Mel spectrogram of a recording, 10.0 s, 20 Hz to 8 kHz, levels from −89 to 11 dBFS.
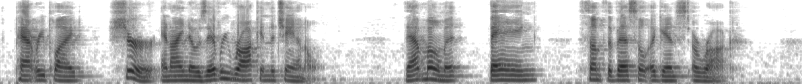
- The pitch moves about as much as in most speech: No, narrow, 2.1 semitones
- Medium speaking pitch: Yes, medium, 170 Hz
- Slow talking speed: Yes, slow, 120 wpm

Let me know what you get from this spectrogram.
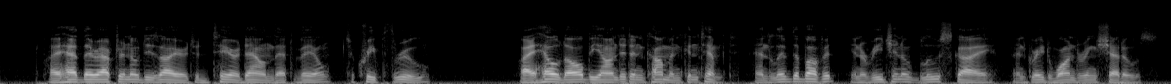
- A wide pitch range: No, average, 3.3 semitones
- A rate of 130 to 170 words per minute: No, average, 180 wpm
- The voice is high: No, low, 105 Hz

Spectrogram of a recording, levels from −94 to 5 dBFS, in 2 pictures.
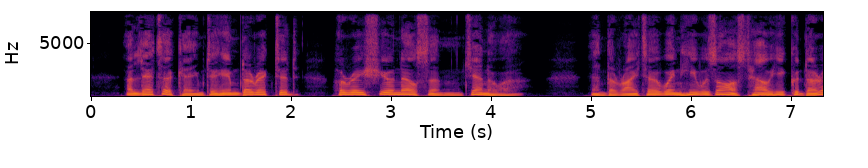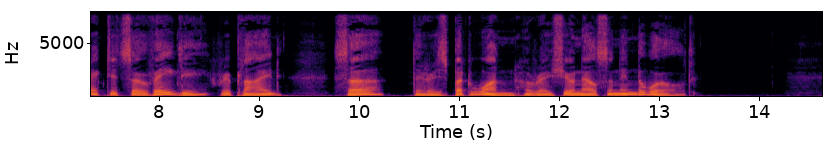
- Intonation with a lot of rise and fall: No, average, 4.6 semitones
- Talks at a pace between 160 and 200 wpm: No, average, 150 wpm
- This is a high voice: No, low, 130 Hz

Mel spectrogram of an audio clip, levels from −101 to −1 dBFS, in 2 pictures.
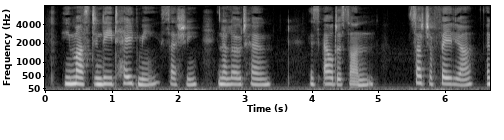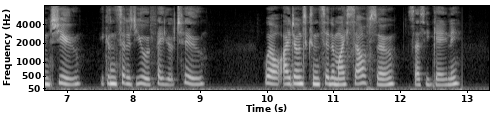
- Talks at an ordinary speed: Yes, average, 155 wpm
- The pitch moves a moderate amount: No, narrow, 1.9 semitones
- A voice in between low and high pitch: No, high, 220 Hz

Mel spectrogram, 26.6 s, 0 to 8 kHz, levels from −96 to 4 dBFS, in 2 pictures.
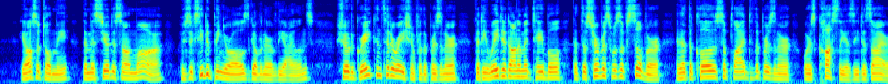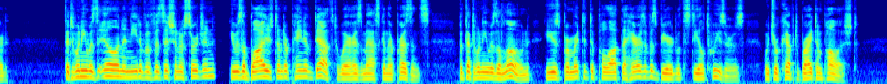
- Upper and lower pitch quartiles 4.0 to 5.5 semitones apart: Yes, average, 4.7 semitones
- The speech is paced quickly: Yes, fast, 230 wpm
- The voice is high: No, medium, 150 Hz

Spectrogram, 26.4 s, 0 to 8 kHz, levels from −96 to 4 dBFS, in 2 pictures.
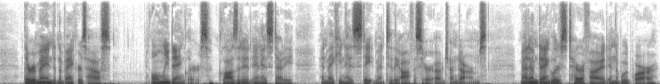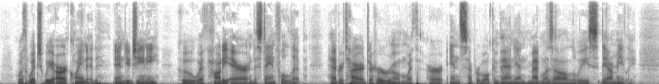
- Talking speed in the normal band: No, slow, 120 wpm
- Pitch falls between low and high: No, very low, 80 Hz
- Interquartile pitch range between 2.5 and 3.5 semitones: Yes, average, 2.9 semitones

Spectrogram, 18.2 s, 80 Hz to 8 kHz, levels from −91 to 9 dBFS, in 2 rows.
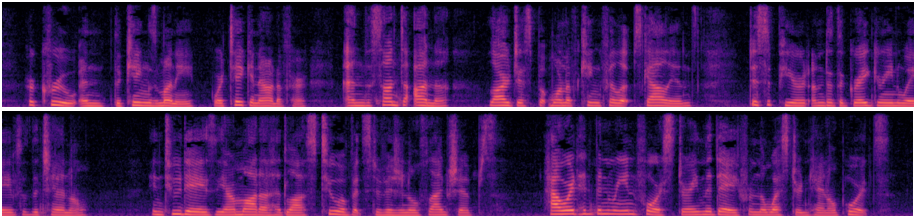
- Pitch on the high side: Yes, high, 205 Hz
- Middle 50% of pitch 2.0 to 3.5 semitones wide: Yes, narrow, 2.6 semitones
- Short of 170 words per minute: No, average, 180 wpm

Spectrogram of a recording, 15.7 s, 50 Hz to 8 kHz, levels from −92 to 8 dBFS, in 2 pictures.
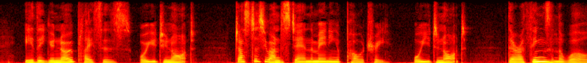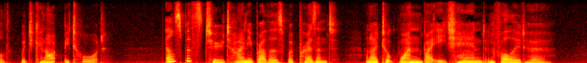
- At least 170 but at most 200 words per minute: Yes, average, 175 wpm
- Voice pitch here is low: No, medium, 180 Hz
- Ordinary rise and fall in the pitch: No, wide, 6.8 semitones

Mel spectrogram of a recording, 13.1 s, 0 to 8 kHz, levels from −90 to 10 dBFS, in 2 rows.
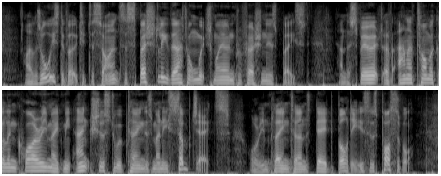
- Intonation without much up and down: No, average, 4.0 semitones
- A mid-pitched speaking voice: No, low, 115 Hz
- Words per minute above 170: No, average, 160 wpm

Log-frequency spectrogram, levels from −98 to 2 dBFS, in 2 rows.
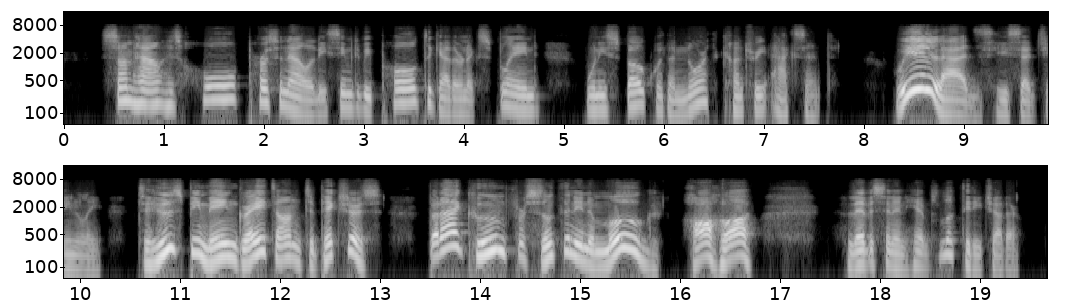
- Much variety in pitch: Yes, wide, 8.5 semitones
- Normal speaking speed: Yes, average, 145 wpm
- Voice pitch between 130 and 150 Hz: Yes, low, 135 Hz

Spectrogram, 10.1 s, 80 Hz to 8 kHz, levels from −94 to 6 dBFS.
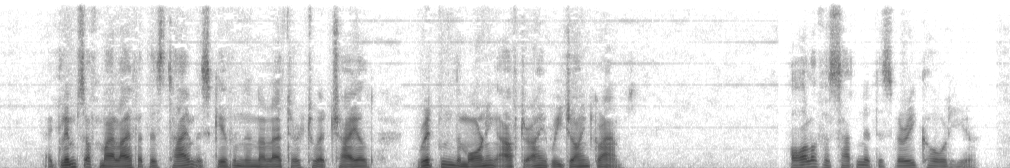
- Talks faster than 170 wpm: Yes, average, 190 wpm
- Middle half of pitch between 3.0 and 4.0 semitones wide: Yes, average, 3.4 semitones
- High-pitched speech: No, low, 100 Hz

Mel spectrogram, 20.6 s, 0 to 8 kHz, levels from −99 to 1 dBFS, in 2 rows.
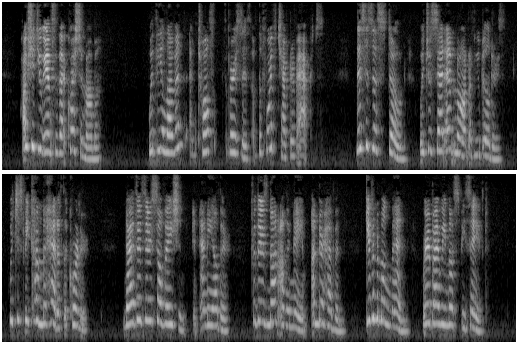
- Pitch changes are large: Yes, wide, 5.8 semitones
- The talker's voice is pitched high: Yes, very high, 320 Hz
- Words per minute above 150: Yes, average, 180 wpm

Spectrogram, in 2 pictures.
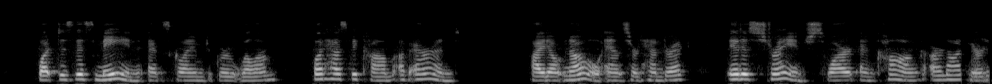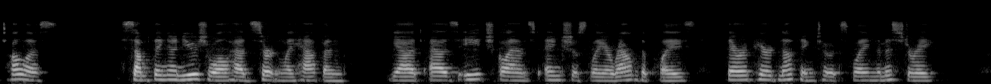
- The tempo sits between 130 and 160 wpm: Yes, average, 150 wpm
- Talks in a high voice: Yes, high, 195 Hz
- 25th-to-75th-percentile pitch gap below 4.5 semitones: Yes, average, 3.3 semitones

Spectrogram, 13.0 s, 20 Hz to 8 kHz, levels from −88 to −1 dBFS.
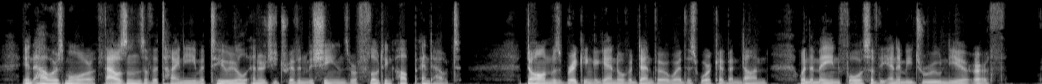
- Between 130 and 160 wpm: No, average, 175 wpm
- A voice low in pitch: Yes, very low, 85 Hz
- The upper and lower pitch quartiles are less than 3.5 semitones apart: Yes, narrow, 2.5 semitones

